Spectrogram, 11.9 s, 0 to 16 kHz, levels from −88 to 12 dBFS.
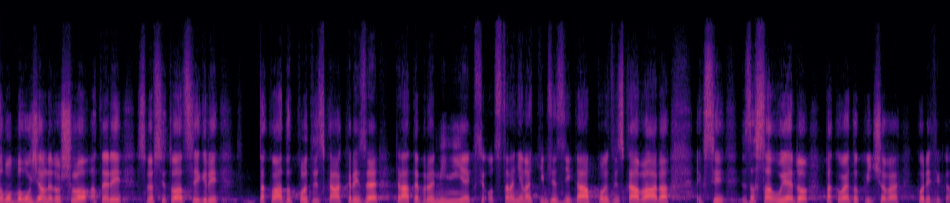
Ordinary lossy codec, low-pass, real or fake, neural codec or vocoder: AAC, 96 kbps; 14.4 kHz; fake; autoencoder, 48 kHz, 32 numbers a frame, DAC-VAE, trained on Japanese speech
